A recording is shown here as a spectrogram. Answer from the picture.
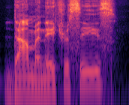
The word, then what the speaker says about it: dominatrices: where a 37-year-old priest and two dominatrixes, or how is that pronounced? – Dominatrices. – When you're talking about more than one.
